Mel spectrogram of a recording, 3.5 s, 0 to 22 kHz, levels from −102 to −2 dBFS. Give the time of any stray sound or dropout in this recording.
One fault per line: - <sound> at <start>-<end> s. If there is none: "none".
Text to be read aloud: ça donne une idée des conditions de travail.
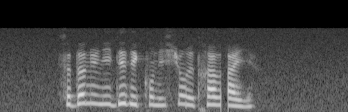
- dropout at 2.2-2.3 s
